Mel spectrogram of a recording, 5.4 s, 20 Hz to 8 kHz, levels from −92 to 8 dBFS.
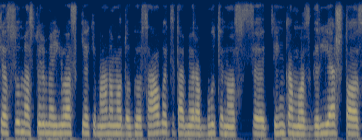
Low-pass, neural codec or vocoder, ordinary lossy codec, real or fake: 7.2 kHz; none; Opus, 24 kbps; real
